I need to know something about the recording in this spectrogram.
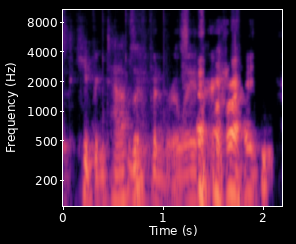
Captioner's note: laughter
